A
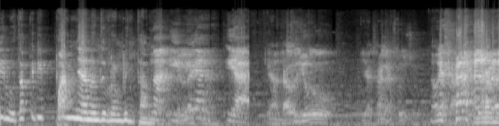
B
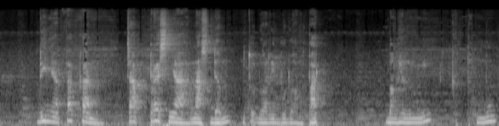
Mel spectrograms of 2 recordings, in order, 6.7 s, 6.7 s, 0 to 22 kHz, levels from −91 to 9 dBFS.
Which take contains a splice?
A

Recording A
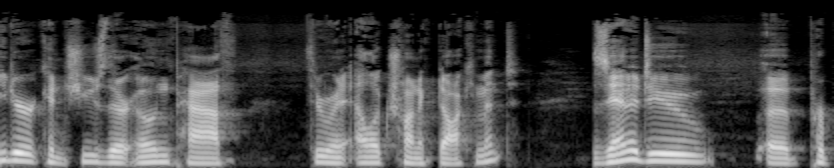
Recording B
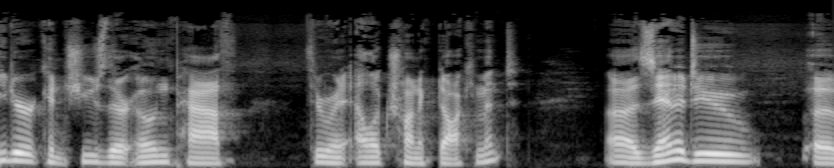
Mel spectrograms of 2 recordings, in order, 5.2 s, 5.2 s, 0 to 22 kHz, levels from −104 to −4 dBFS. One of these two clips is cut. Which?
A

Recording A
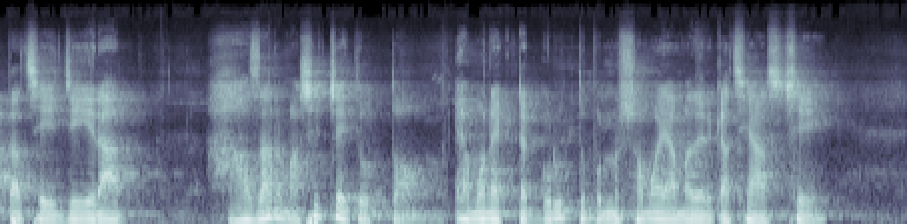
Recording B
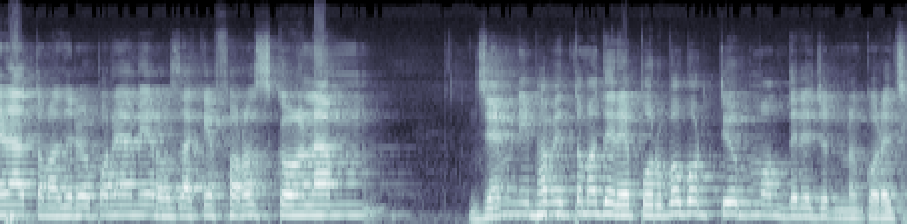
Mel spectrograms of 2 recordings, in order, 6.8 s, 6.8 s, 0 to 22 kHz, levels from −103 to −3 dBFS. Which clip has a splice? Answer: A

